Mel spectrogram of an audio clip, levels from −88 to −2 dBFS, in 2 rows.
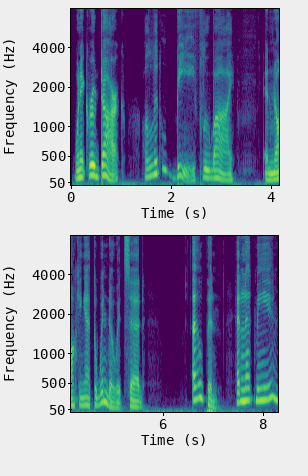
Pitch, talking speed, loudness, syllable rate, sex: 140 Hz, 150 wpm, -20 LUFS, 4.2 syllables/s, male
